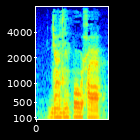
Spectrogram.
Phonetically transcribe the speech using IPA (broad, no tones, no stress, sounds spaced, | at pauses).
ɟ æ̃ z ĩ p o u̯ ħ æ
